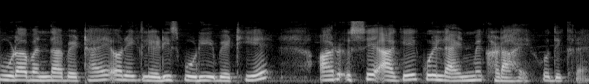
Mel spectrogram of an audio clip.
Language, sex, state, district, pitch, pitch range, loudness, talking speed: Hindi, female, Bihar, Patna, 185 Hz, 175-205 Hz, -17 LUFS, 225 wpm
